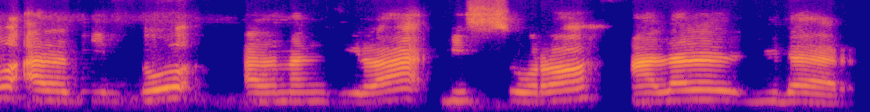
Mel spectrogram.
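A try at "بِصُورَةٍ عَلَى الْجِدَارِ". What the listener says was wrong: Bisurati alal jidari. Ya, bacanya harokat akhirnya dibaca supaya kamu paham tuh. Ya, terbiasa dengan bacanya.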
